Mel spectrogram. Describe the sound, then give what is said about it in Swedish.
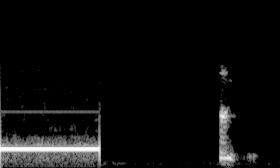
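A telephone ringing tone plays while a call is being placed: one steady, mid-pitched tone lasting about a second. Silence follows, then a short burst of sound. “nu måste vi ringa upp Hasse Backe och se om han är redo här”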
